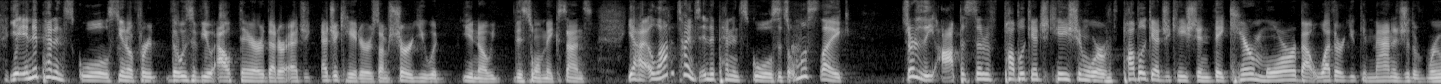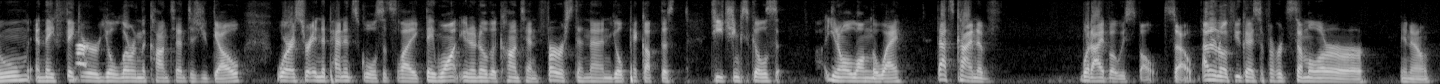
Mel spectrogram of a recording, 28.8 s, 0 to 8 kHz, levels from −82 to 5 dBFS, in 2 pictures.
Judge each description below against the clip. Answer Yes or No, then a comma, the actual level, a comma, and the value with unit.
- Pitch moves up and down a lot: No, average, 3.8 semitones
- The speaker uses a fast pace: Yes, fast, 235 wpm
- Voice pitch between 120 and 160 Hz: Yes, low, 130 Hz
